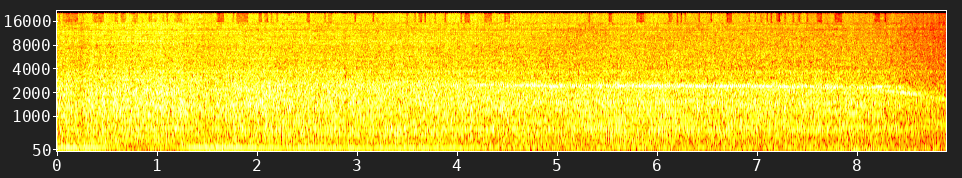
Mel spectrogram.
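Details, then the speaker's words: 1997 EZGO TXT gas golf cart, hard starting after sitting, after valve lash adjustment with feeler gauge: small single-cylinder runs smooth and even, steady low thrum, no misses, knocks or smoke; normal running. "That's actually a good sounding engine. That engine sounds good."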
